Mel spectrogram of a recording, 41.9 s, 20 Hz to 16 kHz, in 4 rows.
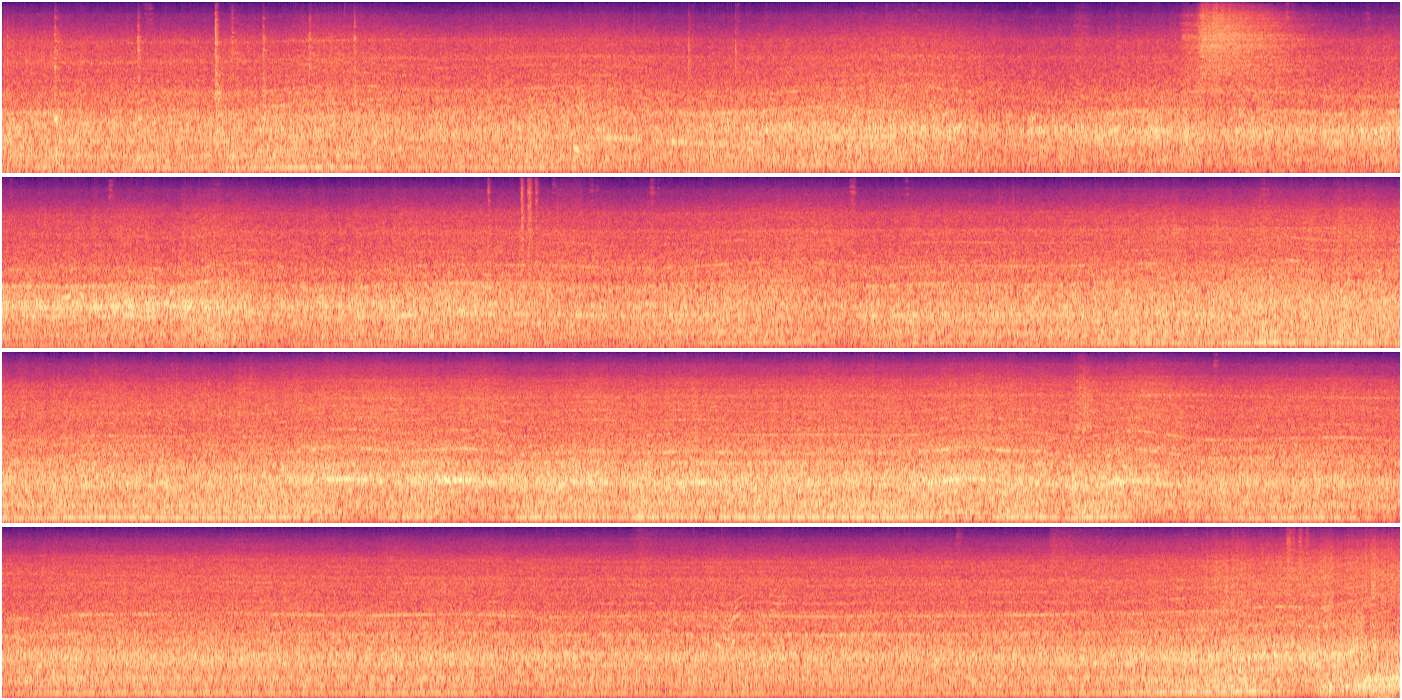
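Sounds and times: diesel truck engine under load: 0:00.0 - 0:41.9
short hiss: 0:08.9 - 0:09.9.

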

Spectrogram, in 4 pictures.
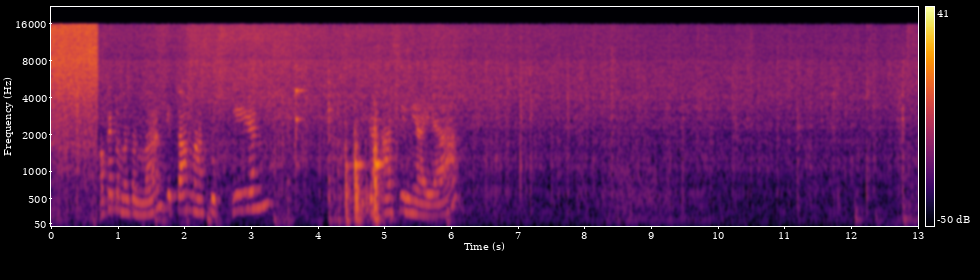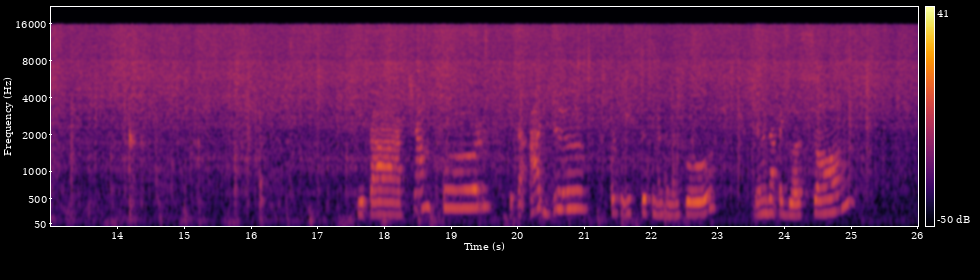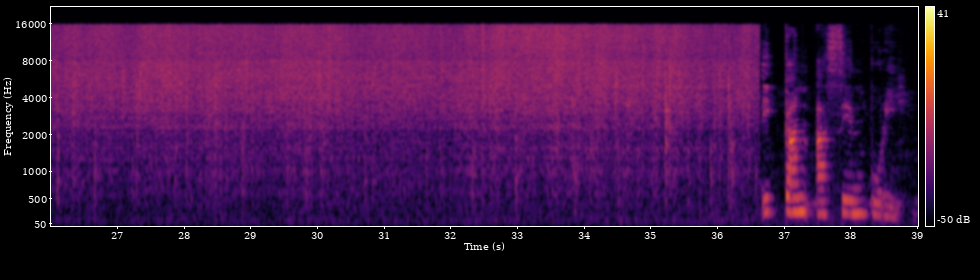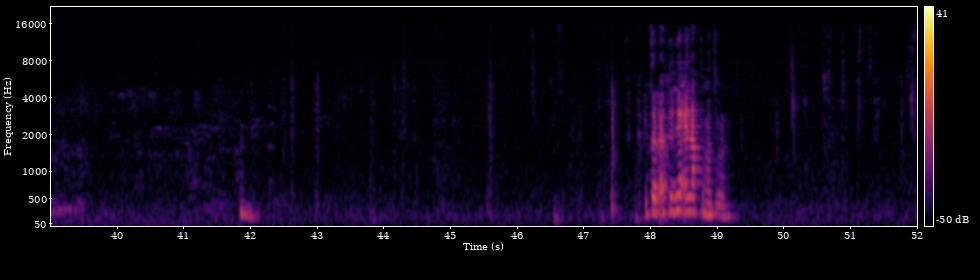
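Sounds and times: fish sizzling in a pan: 0:00.0 - 0:36.7.

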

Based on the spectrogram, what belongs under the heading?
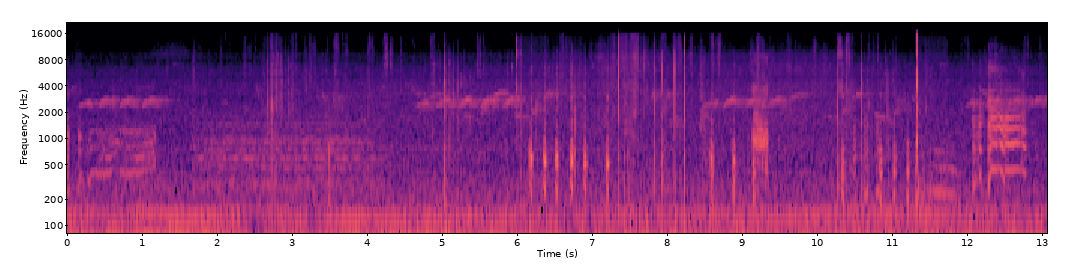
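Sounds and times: hens clucking: 0:00.0 - 0:13.0
steady low hum: 0:00.0 - 0:13.0
sharp pecking clicks: 0:04.9 - 0:08.8, 0:10.2 - 0:11.5.

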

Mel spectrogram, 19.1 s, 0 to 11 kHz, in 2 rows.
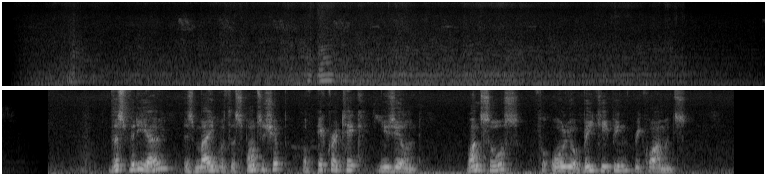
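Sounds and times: bee buzzing past close: 0:00.2 - 0:09.9
honey bees buzzing: 0:00.2 - 0:10.0.

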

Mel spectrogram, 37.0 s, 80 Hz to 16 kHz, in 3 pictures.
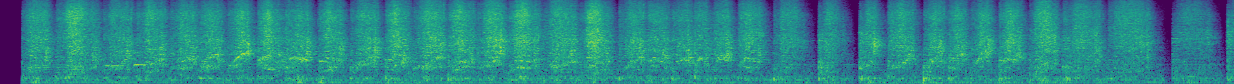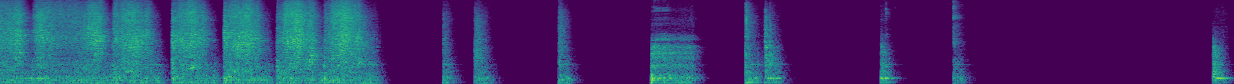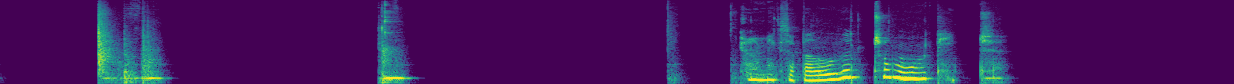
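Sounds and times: paintbrush scrubbing on canvas: 0:00.2 - 0:16.1.

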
